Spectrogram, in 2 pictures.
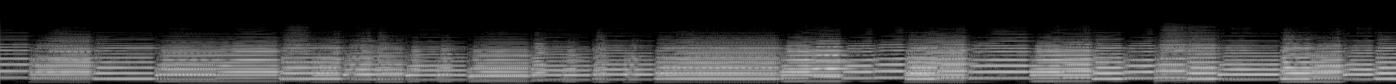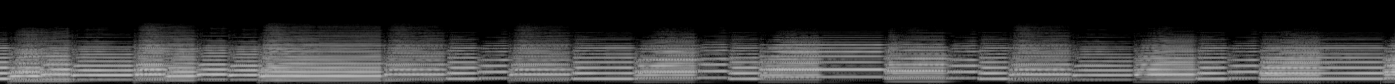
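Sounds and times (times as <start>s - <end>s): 
brass instruments playing: 0.0s - 27.8s.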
